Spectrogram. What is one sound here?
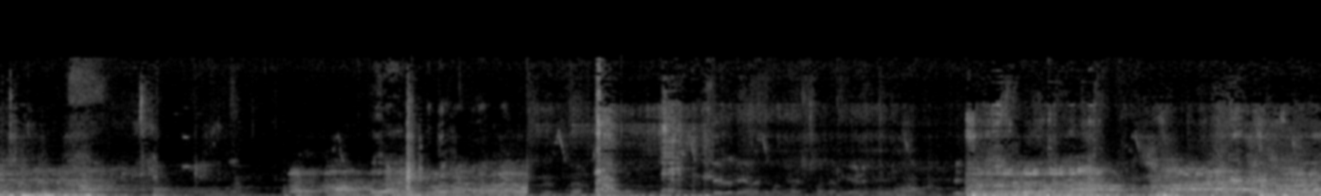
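Several men talk outdoors nearby.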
